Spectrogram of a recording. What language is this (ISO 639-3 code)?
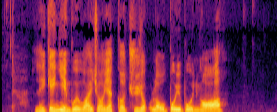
yue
